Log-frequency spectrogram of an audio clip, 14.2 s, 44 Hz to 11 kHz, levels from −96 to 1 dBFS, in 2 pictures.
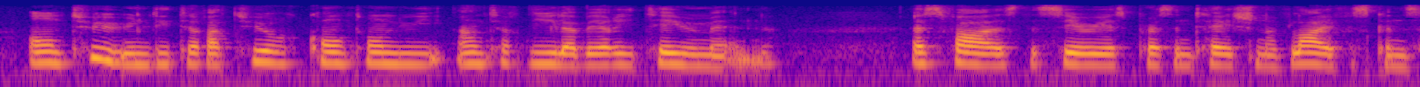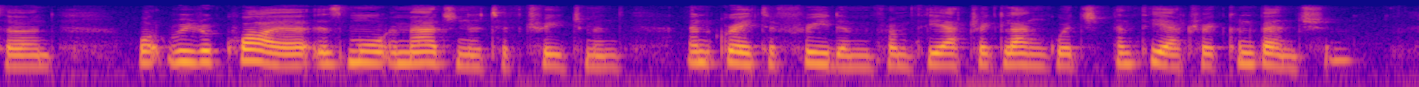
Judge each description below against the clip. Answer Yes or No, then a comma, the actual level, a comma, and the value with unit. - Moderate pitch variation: No, narrow, 2.2 semitones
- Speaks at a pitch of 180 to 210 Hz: Yes, high, 190 Hz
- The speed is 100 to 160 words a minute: Yes, average, 150 wpm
